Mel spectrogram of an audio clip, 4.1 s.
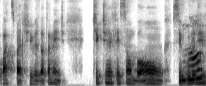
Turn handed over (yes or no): no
